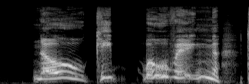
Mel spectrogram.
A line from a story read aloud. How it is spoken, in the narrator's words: Dantioch yelled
